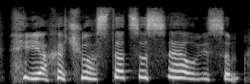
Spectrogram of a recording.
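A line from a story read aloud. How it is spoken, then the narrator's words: Whimpering. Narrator (Russian): захныкала она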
